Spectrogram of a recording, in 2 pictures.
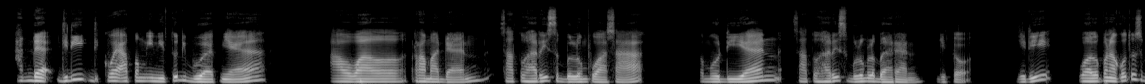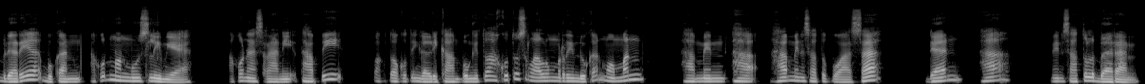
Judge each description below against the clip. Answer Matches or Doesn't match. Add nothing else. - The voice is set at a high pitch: Doesn't match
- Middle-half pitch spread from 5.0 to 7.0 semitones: Doesn't match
